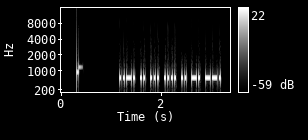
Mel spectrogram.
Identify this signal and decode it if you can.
Morse code, heard as a keyed tone, about 35 wpm, 700 Hz. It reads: FISHING
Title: Sentences from Top 1000 Words - Review Part 5 - New Word Drill - 35wpm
